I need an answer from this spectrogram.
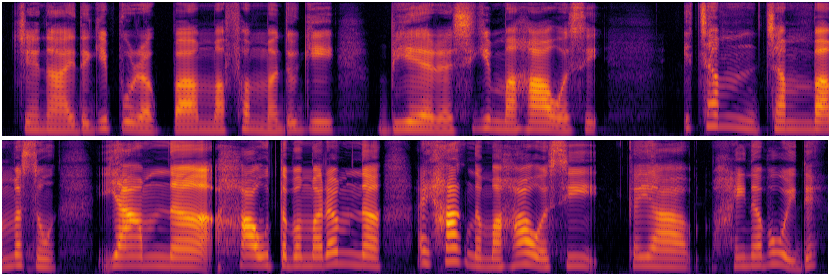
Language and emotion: Manipuri, disgusted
